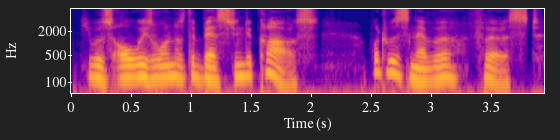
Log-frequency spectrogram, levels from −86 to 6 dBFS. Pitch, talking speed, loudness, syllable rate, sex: 130 Hz, 215 wpm, -15 LUFS, 5.1 syllables/s, male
